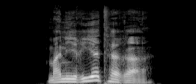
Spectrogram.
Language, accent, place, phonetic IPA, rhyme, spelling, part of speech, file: German, Germany, Berlin, [maniˈʁiːɐ̯təʁɐ], -iːɐ̯təʁɐ, manierierterer, adjective, De-manierierterer.ogg
- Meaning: inflection of manieriert: 1. strong/mixed nominative masculine singular comparative degree 2. strong genitive/dative feminine singular comparative degree 3. strong genitive plural comparative degree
